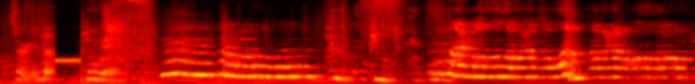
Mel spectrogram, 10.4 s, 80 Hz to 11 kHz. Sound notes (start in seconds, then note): 2.3 sobbing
